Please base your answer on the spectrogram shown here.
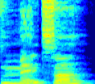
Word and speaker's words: M3NSA: So on TikTok it's Mensa, but it's spelled M3NSA with like an apostrophe at the top.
